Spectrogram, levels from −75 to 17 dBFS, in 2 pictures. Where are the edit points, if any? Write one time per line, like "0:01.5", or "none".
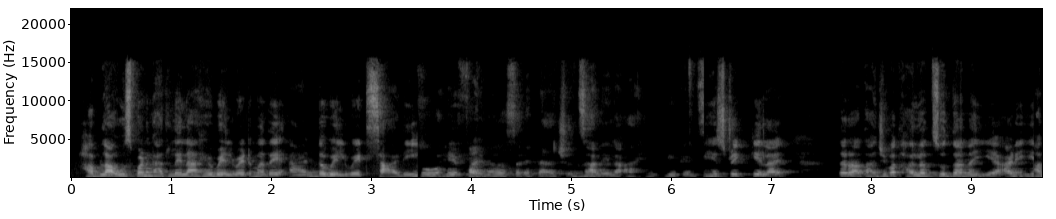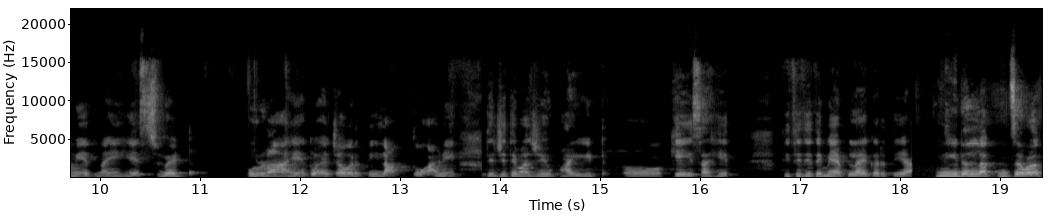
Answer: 0:03.5
0:06.4
0:09.6
0:13.9
0:18.1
